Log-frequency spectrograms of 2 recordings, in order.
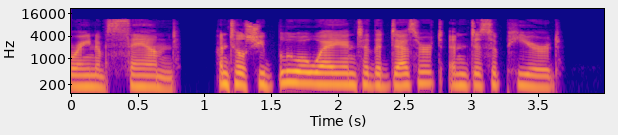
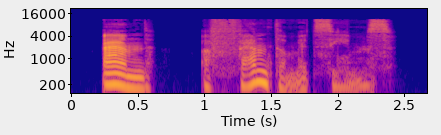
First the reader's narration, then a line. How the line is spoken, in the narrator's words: the old man murmured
